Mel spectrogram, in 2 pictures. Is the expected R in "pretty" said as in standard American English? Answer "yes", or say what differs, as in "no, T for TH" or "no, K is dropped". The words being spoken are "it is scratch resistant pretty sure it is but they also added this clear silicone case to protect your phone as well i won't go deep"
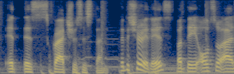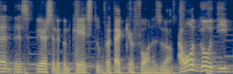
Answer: no, R is dropped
